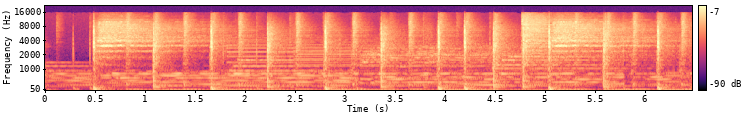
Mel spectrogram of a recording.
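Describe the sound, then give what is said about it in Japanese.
A sampled drum pattern finger-drummed live on MPC pads, with punchy kicks and snare hits landing in a steady groove over a sustained musical backing, loud with no voices. “そんなすごいフィンガードラムができるわけじゃないんだからさ別にこうやってさこれは MPC の音ですけどこうねやってけばいいから”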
